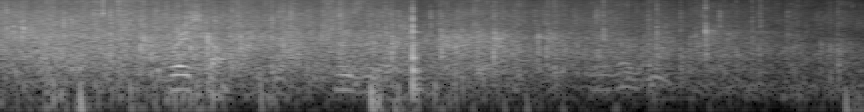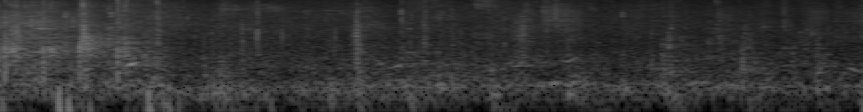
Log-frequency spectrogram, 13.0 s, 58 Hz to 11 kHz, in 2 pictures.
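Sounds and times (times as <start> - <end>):
audience clapping: 0.0 - 7.8
speech: 1.3 - 1.9, 2.5 - 3.2.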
